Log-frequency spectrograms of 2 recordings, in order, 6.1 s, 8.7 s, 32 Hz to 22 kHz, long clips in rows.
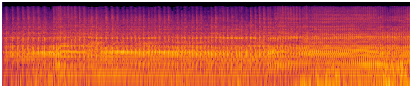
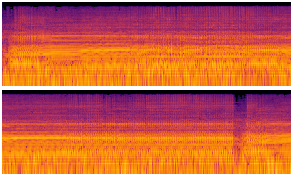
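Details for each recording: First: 1989 Kawasaki KX80 with 110 big bore two-stroke, fresh rebuild, started first kick: even, crisp, steady idle with no hunting or stumbling; normal idle, though it reportedly won't hit the power band at full throttle. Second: 1989 Kawasaki KX80 two-stroke, big-bored to 110, at full throttle while riding. It holds a flat, steady drone and never climbs to a high-rev scream, lacking power. Owner suspects jetting or something slightly off.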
